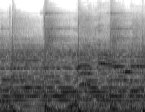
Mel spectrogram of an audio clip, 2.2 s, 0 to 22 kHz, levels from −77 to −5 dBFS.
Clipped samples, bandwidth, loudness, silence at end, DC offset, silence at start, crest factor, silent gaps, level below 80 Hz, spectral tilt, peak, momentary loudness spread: under 0.1%; over 20 kHz; -11 LUFS; 0 s; under 0.1%; 0 s; 10 dB; none; -22 dBFS; -4.5 dB/octave; 0 dBFS; 2 LU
